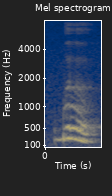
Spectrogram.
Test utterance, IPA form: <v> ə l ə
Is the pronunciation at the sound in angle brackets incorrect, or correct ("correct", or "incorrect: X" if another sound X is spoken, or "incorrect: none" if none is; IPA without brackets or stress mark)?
incorrect: b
